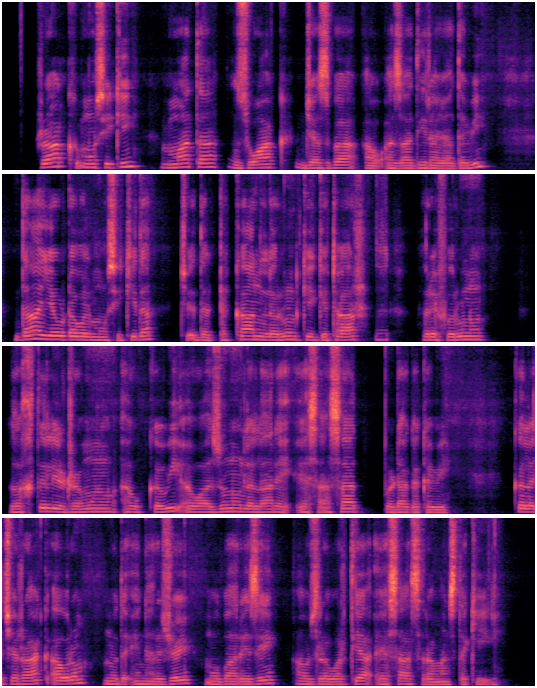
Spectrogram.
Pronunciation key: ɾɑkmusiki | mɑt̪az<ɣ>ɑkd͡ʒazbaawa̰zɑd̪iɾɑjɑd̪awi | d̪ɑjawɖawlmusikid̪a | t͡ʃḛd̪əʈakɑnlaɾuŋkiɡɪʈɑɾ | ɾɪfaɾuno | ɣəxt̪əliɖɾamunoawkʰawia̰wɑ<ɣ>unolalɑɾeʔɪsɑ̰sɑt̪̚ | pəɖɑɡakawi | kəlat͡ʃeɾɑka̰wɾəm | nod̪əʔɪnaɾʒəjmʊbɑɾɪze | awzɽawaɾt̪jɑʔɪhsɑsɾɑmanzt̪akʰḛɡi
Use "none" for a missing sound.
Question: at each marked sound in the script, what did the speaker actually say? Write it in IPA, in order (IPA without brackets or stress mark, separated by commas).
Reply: w, z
